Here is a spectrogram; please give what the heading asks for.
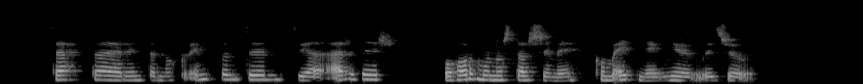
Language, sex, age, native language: Icelandic, female, 20-29, Icelandic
